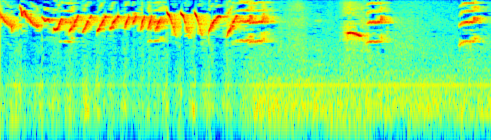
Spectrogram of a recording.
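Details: White-eye fighter song aimed at drawing out a rival: a long, rapid series of high chirps, roughly four per second for nearly three seconds, followed by a few short separate bursts after a pause.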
